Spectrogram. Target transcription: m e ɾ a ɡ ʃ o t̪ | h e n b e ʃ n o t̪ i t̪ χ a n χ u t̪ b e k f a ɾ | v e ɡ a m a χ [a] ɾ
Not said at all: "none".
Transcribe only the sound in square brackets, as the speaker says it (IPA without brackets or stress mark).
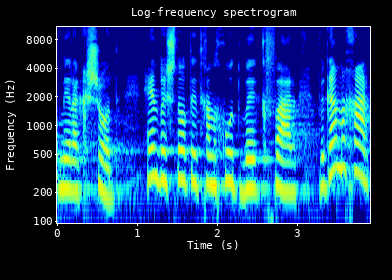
a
